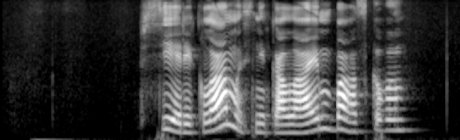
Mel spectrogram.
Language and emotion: Russian, positive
